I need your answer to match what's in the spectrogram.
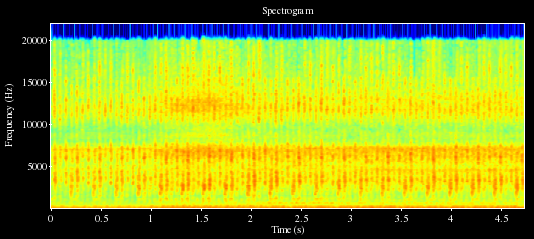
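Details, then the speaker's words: Mazda Miata running again after a supercharger intake install (new throttle body piping, IAC coupler, AFM, cone filter), idling a little low: loud steady hiss over an uneven idle, owner suspects a vacuum leak, perhaps from the different intake; hissing at idle. "hear what sounds like maybe some vacuuming leakage but that might just be because it's got a completely different intake in it and I don't know"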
